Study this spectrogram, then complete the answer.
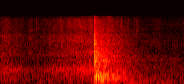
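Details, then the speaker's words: Homemade sliding table on THK bearing rails and aluminium extrusions, slid back: soft sliding rumble ending in a sharp clack as the bearing rail catches the top of a tube, leaving wear marks; operation unaffected. "That's this bearing rail just catching the top of this tube. And you can see the wear marks here from it going over that."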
